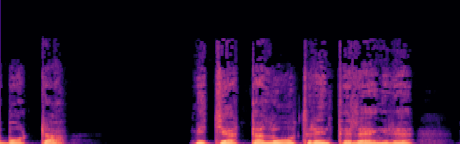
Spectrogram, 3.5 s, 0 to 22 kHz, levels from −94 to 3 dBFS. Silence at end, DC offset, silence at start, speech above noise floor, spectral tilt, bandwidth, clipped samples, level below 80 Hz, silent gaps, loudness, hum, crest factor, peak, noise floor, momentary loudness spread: 0.35 s; under 0.1%; 0 s; over 73 dB; -8 dB/octave; 12.5 kHz; under 0.1%; -44 dBFS; none; -18 LUFS; none; 16 dB; -2 dBFS; under -90 dBFS; 8 LU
